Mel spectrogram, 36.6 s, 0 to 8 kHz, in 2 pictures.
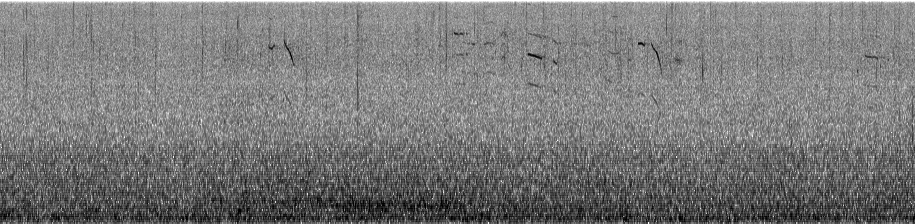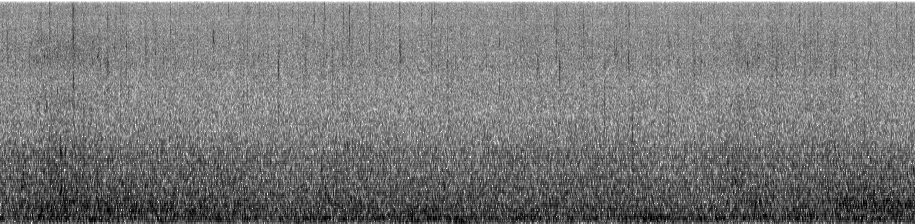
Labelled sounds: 5.7	5.9	Pacific white-sided dolphin, 3.2 to 4.6 kHz
9.0	9.9	Pacific white-sided dolphin, 4.2 to 5.1 kHz
10.5	10.9	Pacific white-sided dolphin, 2.4 to 5.0 kHz
12.2	13.3	Pacific white-sided dolphin, 2.8 to 4.4 kHz
17.3	17.6	Pacific white-sided dolphin, 3.5 to 3.7 kHz

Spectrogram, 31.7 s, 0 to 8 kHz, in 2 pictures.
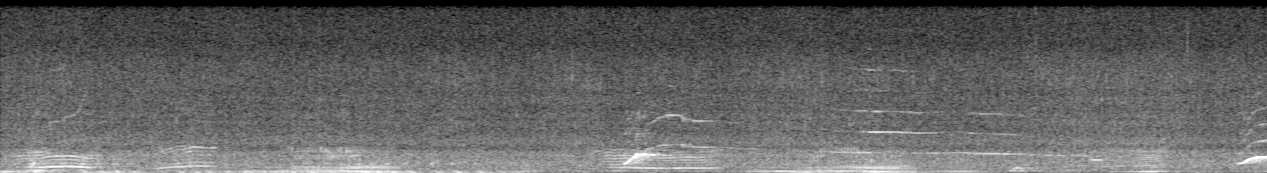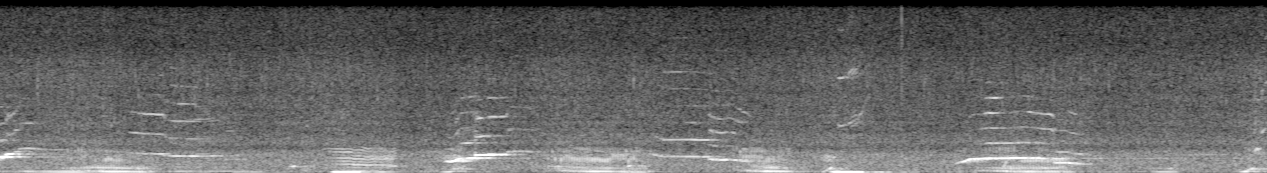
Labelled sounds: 0.5	1.0	humpback whale, 0.78 to 2.8 kHz
2.0	2.7	humpback whale, 0.91 to 1.3 kHz
7.5	9.0	humpback whale, 0.78 to 2.8 kHz
10.4	11.6	humpback whale, 0.91 to 2.0 kHz
12.0	12.7	humpback whale, 0.84 to 2.8 kHz
15.6	16.4	humpback whale, 0.78 to 3.2 kHz
17.4	18.5	humpback whale, 0.78 to 3.2 kHz
19.9	20.5	humpback whale, 0.94 to 1.2 kHz
21.4	22.5	humpback whale, 0.78 to 3.5 kHz
24.0	25.3	humpback whale, 0.78 to 4.8 kHz
26.3	26.7	humpback whale, 2.1 to 4.8 kHz
28.1	29.5	humpback whale, 0.81 to 3.6 kHz

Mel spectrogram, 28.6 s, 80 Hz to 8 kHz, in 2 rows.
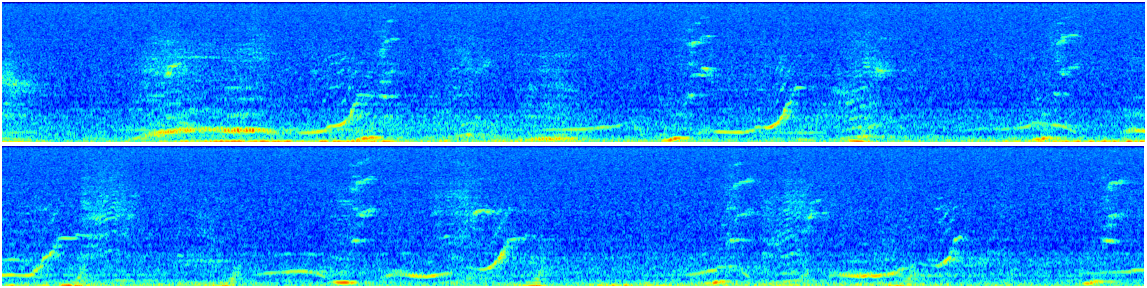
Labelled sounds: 2.0	2.6	humpback whale, 1.6 to 2.5 kHz
4.3	5.0	humpback whale, 0.80 to 1.2 kHz
8.5	9.0	humpback whale, 1.6 to 3.9 kHz
10.9	11.2	humpback whale, 1.6 to 2.2 kHz
13.1	13.5	humpback whale, 1.6 to 4.0 kHz
14.9	15.4	humpback whale, 0.80 to 1.2 kHz
18.7	19.0	humpback whale, 1.7 to 4.2 kHz
20.2	21.0	humpback whale, 0.80 to 2.1 kHz
23.3	23.8	humpback whale, 0.93 to 4.0 kHz
28.0	28.4	humpback whale, 0.90 to 3.8 kHz

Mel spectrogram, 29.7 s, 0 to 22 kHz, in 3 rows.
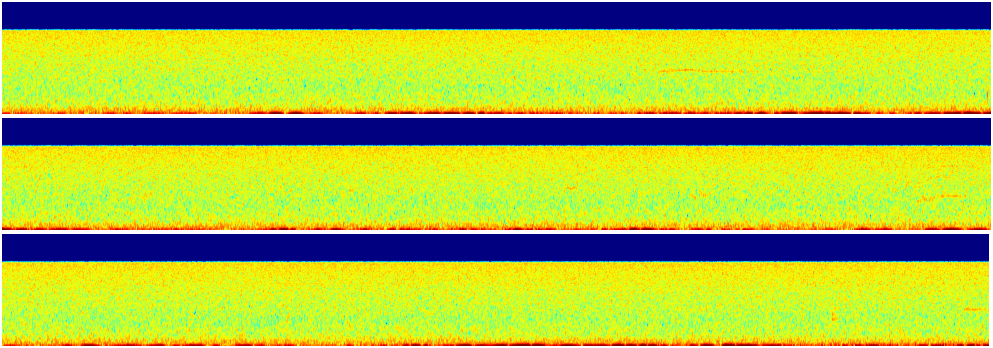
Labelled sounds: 6.6	7.2	killer whale, 1.6 to 1.9 kHz
19.0	19.5	killer whale, northern resident, G clan, call N23i, 0.99 to 1.4 kHz
29.4	29.6	killer whale, 1.2 to 1.4 kHz

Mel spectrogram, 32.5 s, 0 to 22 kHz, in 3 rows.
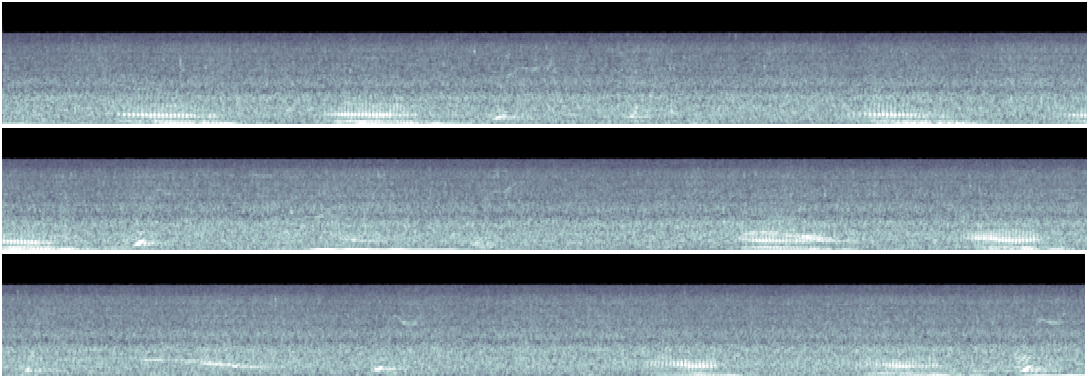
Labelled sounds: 5.1	5.4	humpback whale, 2.2 to 2.5 kHz
32.1	32.3	humpback whale, 2.1 to 2.5 kHz

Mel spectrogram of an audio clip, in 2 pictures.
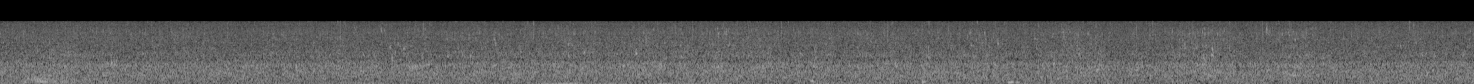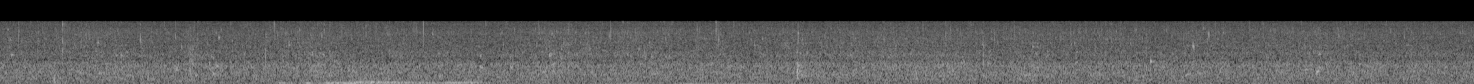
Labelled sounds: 4.1	4.3	water noise, 0.78 to 0.97 kHz

